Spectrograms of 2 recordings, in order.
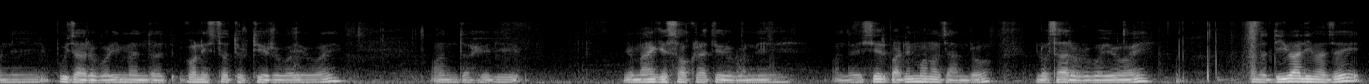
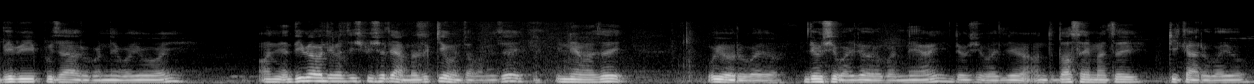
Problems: constant background noise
